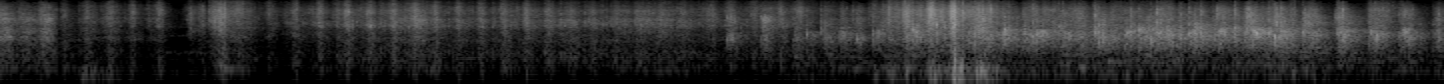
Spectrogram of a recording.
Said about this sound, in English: Y'all clapping, but we ain't done yet.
